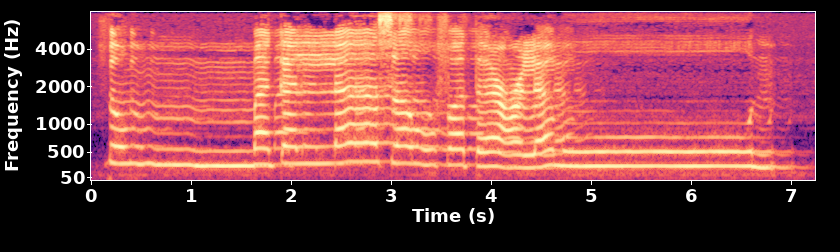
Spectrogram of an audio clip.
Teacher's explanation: ثم میں میم مشدد ہے، یہاں پر غنہ کر کے پڑھیں گے۔ کلا میں الف سے پہلے زبر ہے، الف مدہ کا قاعدہ ہے۔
